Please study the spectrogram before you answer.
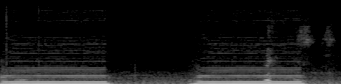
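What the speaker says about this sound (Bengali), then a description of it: "একটা ফোন আসতেছে" An electronic ringtone sounds twice, two long steady tonal bursts separated by a short pause, fairly close and clear.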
